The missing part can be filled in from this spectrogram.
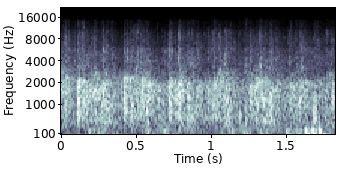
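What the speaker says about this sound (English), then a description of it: "How about another round of applause?" Audience applause at a chamber of commerce member meeting, a brief steady patter of clapping hands, fairly close and moderately loud with no clear voices over it.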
